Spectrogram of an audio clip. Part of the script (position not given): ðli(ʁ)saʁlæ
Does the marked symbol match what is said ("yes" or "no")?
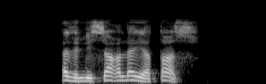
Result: no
